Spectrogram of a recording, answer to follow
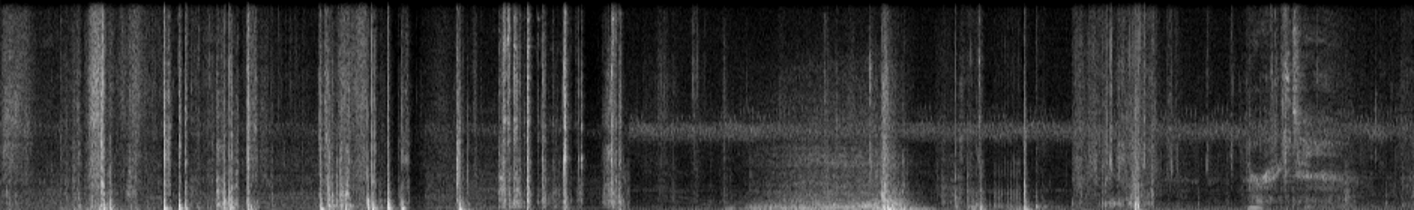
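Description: Clatter of food containers and camp-cooking gear being handled: a quick run of clicks and knocks, then more scattered ones. Through the second half, crickets chirp in one steady high note.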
